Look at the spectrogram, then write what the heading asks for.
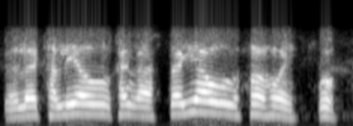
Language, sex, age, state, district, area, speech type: Odia, male, 30-45, Odisha, Sambalpur, rural, conversation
